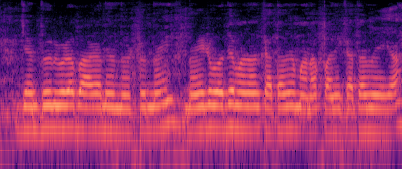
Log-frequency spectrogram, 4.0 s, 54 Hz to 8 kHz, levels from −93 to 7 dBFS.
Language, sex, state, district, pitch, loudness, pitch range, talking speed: Telugu, male, Telangana, Karimnagar, 165 Hz, -22 LUFS, 160-175 Hz, 195 wpm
